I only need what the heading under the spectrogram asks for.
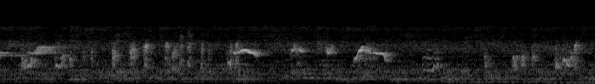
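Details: Captive four-month-old female straw-headed bulbul, DNA-sexed, bred from wild-caught parents, in Yogyakarta, giving short, scattered whistled and warbled mid-pitched notes in loose bursts with brief pauses.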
